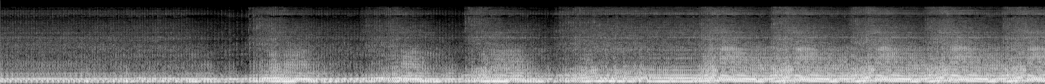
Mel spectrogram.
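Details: Honda Vega R small four-stroke motorcycle engine, initial condition before teardown, smoking heavily; revving with a rough clattery mechanical noise from the cylinder head area.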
